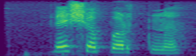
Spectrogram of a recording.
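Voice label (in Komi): "весьӧпӧртны", Komi, female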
